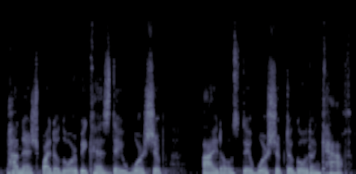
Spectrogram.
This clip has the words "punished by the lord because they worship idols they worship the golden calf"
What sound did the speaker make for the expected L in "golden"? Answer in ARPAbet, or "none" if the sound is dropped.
none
